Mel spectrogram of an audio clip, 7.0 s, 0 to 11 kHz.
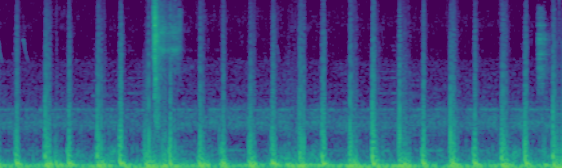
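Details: ASMR heartbeat sound: steady low thumping heartbeat at about 95 beats a minute, with a soft steady hum underneath; normal heartbeat.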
